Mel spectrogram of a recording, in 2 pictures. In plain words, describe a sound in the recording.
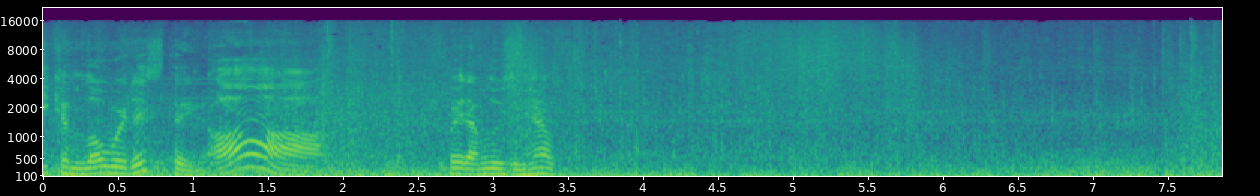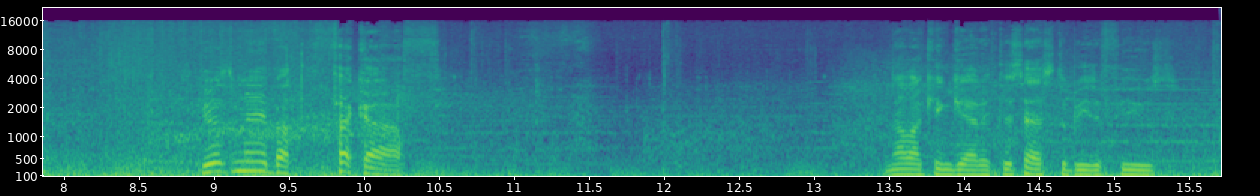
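A man talks casually into a close microphone.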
